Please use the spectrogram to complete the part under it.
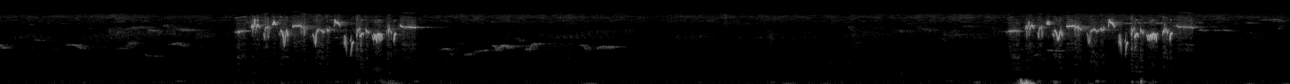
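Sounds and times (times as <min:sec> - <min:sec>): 
faint soft chirps: 0:00.8 - 0:12.9
dunnock singing: 0:10.1 - 0:11.8.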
